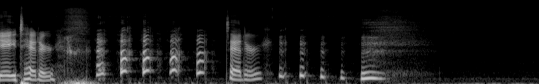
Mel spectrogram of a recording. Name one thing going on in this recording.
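A young woman laughs close to a microphone.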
